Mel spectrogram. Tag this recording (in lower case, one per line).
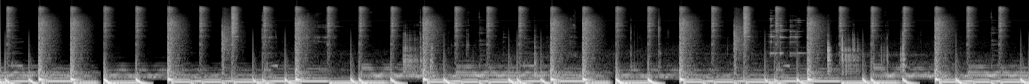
music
